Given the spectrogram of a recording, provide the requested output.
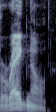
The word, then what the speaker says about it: oregano: And a half teaspoon of oregano. Oregano. 1, 2, 3, 4 syllables.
